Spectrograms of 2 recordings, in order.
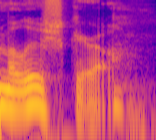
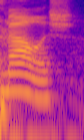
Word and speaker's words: Malush: how I say it malish malish yeah not Malo it looks like Mal it looks like Mal malish says Malo and it's I got the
